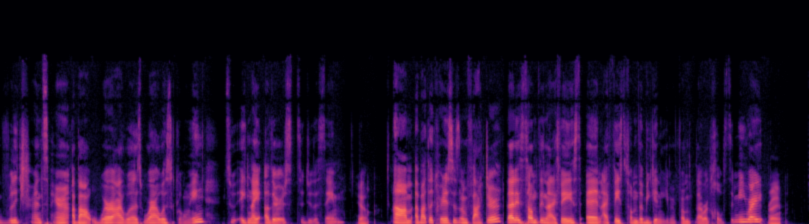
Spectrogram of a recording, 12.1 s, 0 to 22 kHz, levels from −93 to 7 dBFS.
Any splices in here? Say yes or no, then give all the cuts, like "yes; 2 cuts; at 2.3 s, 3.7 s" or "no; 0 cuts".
yes; 5 cuts; at 7.6 s, 7.9 s, 8.4 s, 9.7 s, 10.4 s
